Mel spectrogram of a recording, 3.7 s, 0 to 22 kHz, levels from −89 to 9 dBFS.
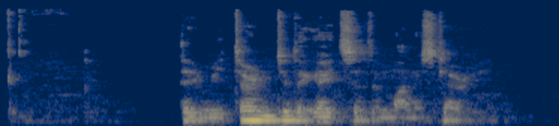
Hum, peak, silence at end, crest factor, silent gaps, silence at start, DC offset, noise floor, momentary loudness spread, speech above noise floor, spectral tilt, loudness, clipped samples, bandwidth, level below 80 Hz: none; -14 dBFS; 0.6 s; 18 dB; none; 0.05 s; under 0.1%; -81 dBFS; 18 LU; 51 dB; -5.5 dB/octave; -31 LUFS; under 0.1%; 16.5 kHz; -66 dBFS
